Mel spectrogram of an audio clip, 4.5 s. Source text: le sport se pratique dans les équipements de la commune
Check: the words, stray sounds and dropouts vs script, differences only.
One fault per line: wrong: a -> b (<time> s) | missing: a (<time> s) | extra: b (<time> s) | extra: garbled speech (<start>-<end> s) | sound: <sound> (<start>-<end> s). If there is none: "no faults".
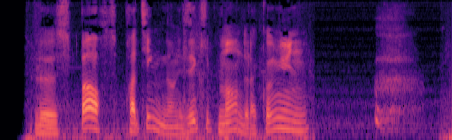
sound: laugh (3.7-4.3 s)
